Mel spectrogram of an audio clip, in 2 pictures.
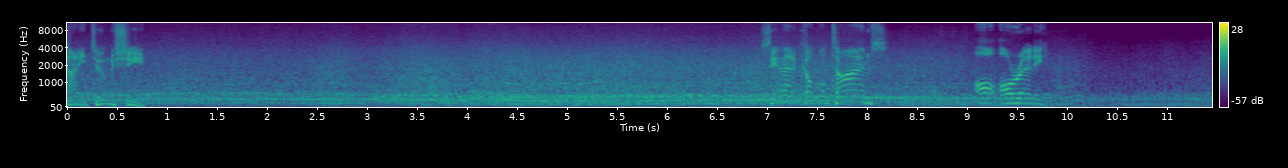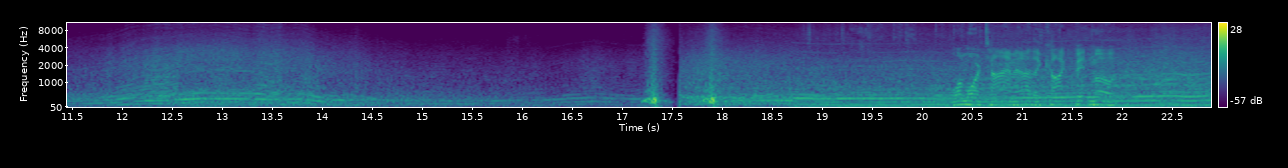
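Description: Racing car engines roar loudly, rising and falling in pitch.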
